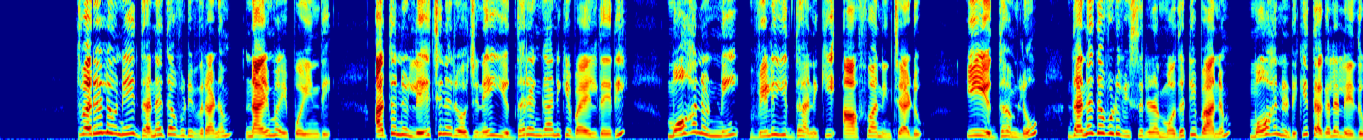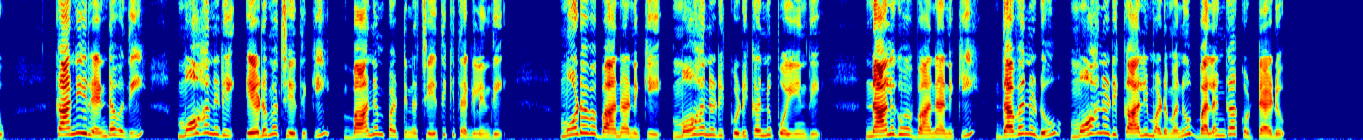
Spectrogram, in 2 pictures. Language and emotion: Telugu, neutral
